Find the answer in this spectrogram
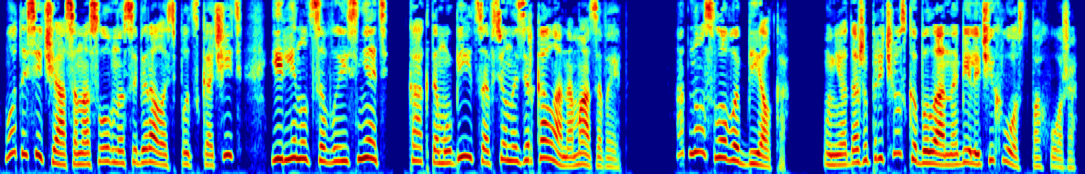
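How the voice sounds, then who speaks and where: Sex: woman. Role: audiobook narrator. Style: expressive scripted narration. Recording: dry, close. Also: fairly high pitch, fairly quick, no room sound. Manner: expressive reading.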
